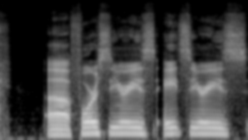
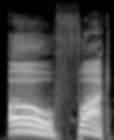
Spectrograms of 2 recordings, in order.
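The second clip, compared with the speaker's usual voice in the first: retold thought; 3 semitones higher, 7 dB louder than usual. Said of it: "my thought was".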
